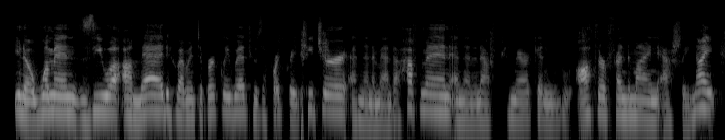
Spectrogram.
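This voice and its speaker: A woman at a moderate pace. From Colorado, US. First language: Spanish. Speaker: veteran aviator and children's book author. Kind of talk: panel discussion.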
